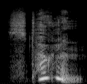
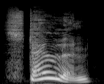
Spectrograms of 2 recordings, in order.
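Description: First: Shocked. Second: Flat mocking echo of Stolen?; mimicking flatly. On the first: Ford's shocked question. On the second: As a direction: echo Stolen? in a dull drone. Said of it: "mimicked Marvin". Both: A narrator's reading.

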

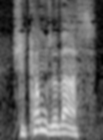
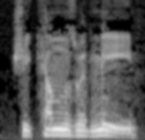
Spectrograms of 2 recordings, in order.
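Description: First: Higher, firm counter-claim; insist, voice pushed up; insistent. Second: Very slow, measured claim; quiet menace. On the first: Arthur disputing Thor over the girl, insistent. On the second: Thor facing down Arthur, quietly menacing. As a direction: spell it out slowly, without raising pitch. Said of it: "he said quietly". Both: A narrator's reading.

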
